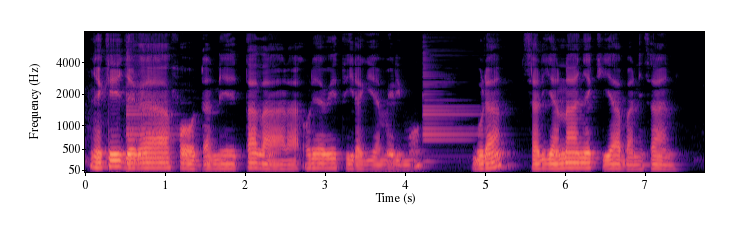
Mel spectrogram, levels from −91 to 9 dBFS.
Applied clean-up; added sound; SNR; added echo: classical method log-MMSE.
